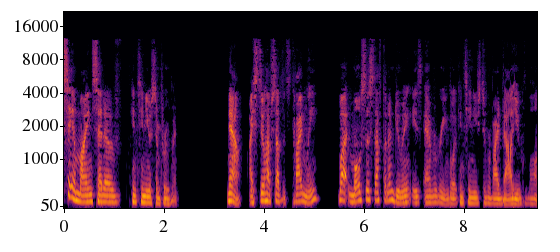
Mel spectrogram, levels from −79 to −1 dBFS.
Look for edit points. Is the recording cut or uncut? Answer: cut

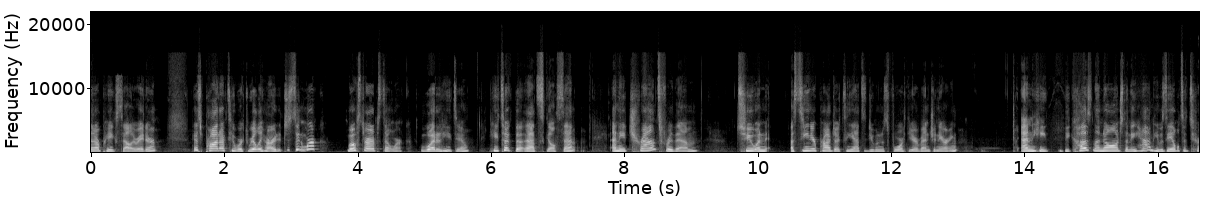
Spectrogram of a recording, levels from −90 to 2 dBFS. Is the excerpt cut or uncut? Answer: cut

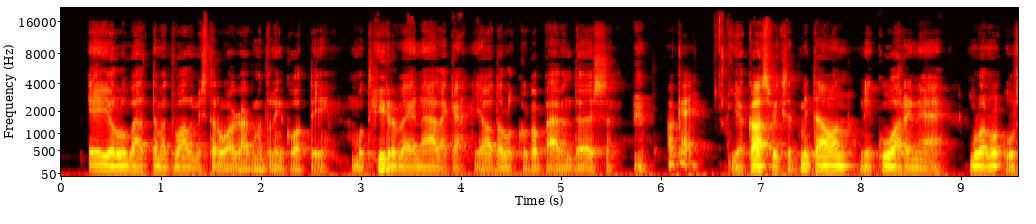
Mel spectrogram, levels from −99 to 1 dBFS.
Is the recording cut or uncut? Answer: cut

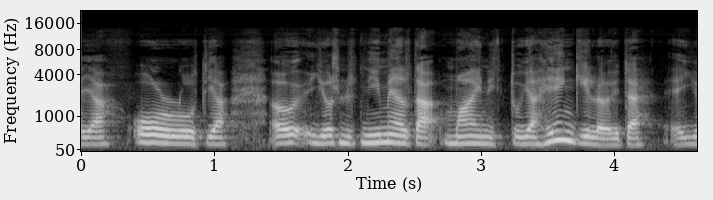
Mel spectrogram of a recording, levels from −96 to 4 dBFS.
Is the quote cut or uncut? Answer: uncut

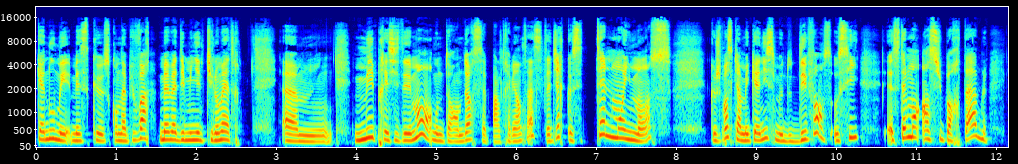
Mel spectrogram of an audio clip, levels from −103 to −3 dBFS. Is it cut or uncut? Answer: cut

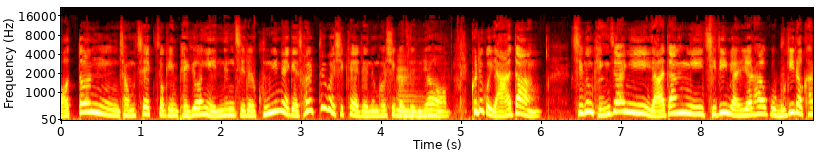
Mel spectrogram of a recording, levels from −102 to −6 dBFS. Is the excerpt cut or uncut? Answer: uncut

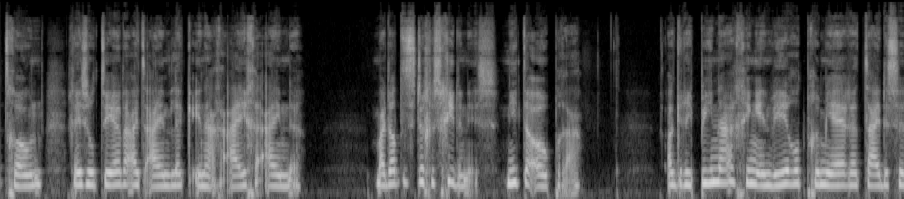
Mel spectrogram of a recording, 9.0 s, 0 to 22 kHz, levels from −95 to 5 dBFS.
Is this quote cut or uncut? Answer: uncut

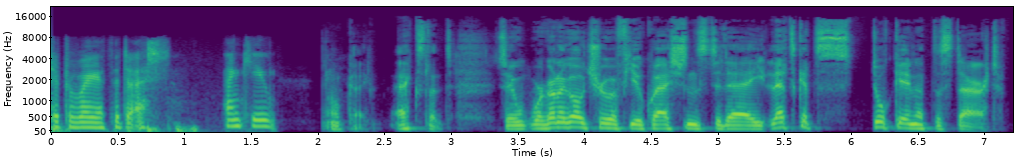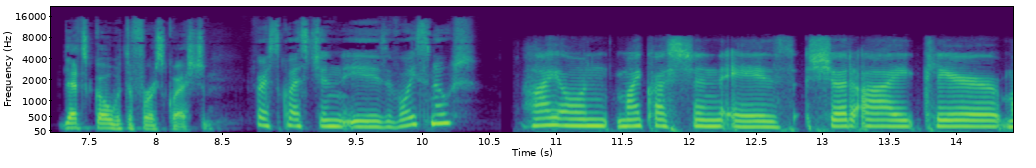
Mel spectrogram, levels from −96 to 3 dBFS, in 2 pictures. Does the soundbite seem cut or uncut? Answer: cut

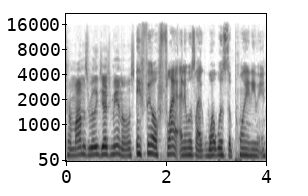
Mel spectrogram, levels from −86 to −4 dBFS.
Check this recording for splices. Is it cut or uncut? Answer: cut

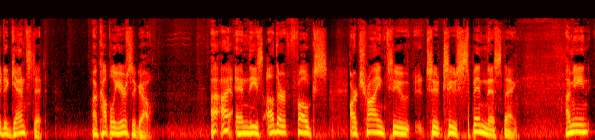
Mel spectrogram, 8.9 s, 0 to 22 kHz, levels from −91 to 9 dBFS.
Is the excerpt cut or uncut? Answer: cut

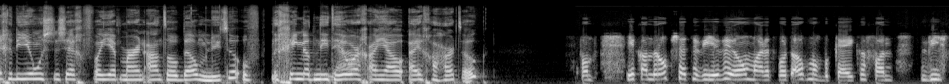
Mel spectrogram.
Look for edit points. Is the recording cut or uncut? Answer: cut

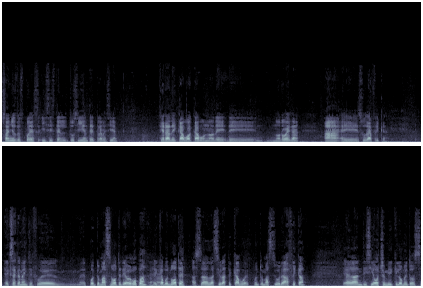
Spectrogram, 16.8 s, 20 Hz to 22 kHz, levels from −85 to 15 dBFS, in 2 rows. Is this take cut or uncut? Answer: uncut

